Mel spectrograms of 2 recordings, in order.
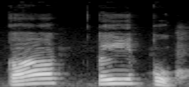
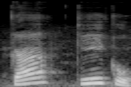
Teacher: suaranya lebih tebal daripada bacaan huruf kaf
